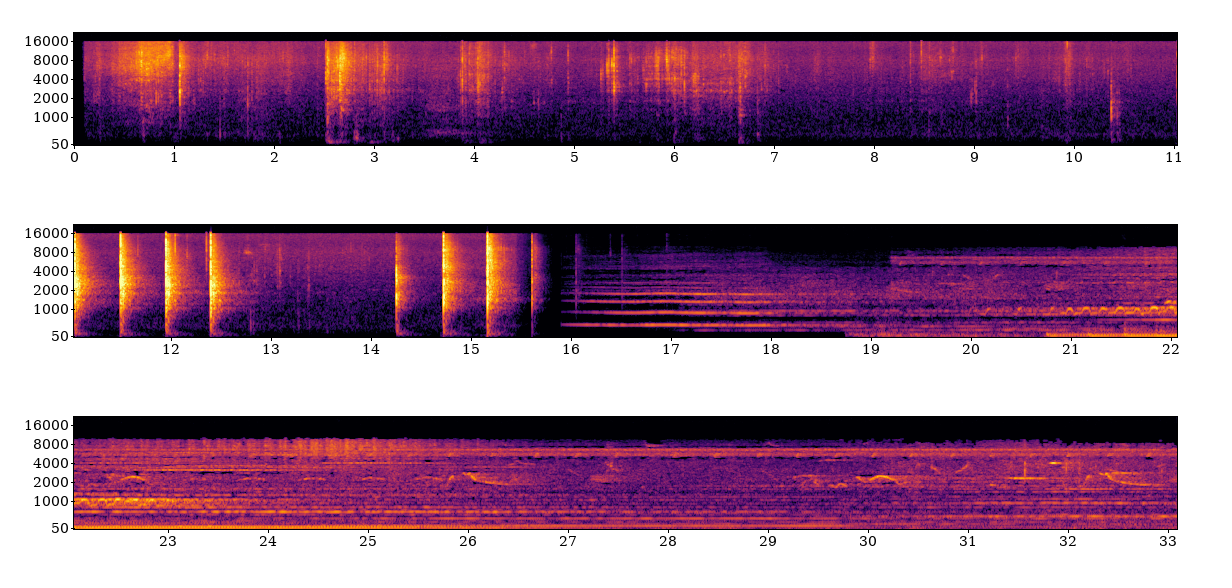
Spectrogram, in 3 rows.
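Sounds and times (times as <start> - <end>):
rustling of dry pine needles: 0.1 - 10.7.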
